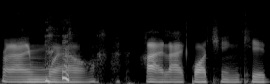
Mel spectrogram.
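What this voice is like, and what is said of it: Imitates another person's voice. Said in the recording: “I'll do an impression if you want.”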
